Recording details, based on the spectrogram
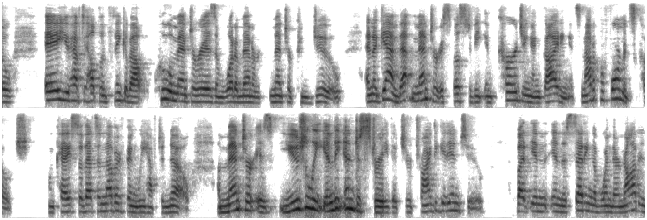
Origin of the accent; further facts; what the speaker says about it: Houston, Texas, United States; astronauts, I'm from Houston, right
